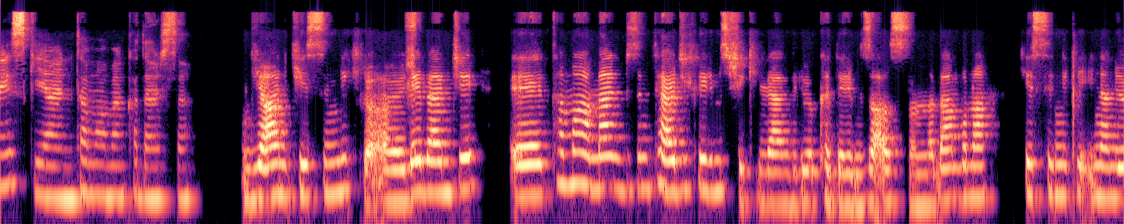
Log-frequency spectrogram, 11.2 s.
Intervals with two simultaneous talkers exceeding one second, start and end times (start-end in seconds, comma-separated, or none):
none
